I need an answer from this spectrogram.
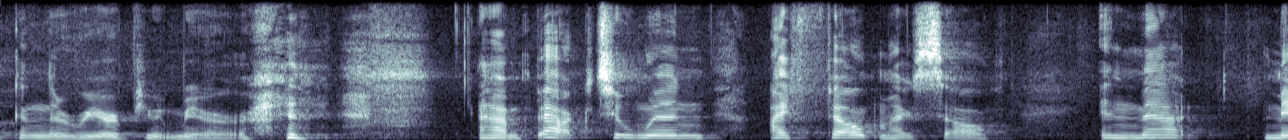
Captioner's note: laughs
